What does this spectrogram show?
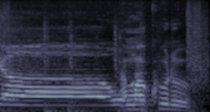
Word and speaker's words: Amakuru: Amakuru.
